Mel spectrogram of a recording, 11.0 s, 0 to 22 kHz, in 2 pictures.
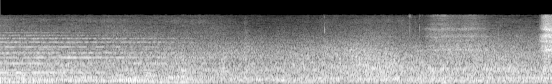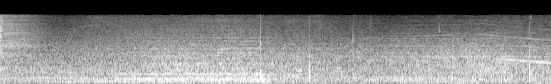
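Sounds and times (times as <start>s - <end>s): street background noise: 0.0s - 11.0s.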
